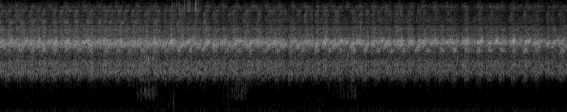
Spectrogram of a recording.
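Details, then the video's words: Mating calls of many frogs on a still country night form a continuous high trilling drone. Three lower, rattling croak bursts break through at scattered moments, and one faint tick sounds. "The sound of frogs on a quiet country night"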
